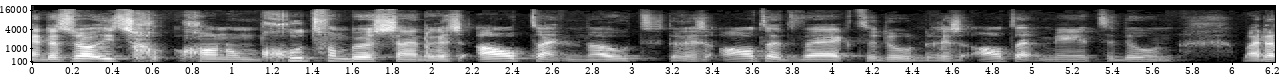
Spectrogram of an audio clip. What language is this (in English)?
Dutch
